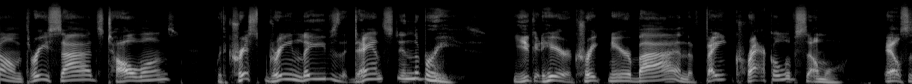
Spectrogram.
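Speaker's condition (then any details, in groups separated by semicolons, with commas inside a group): No condition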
